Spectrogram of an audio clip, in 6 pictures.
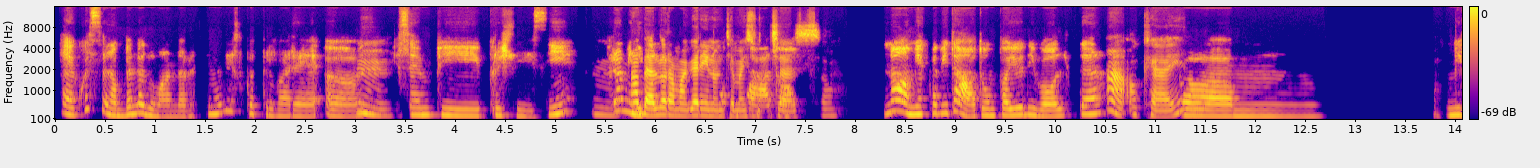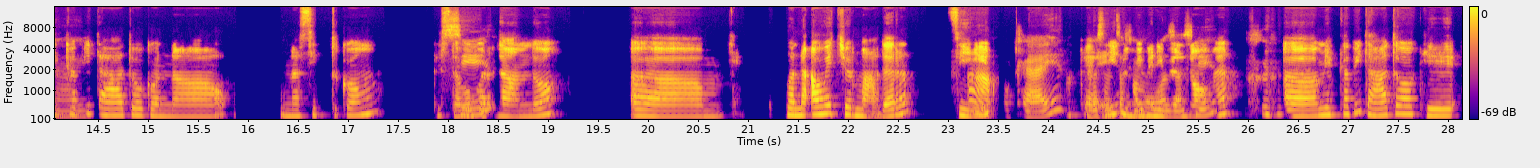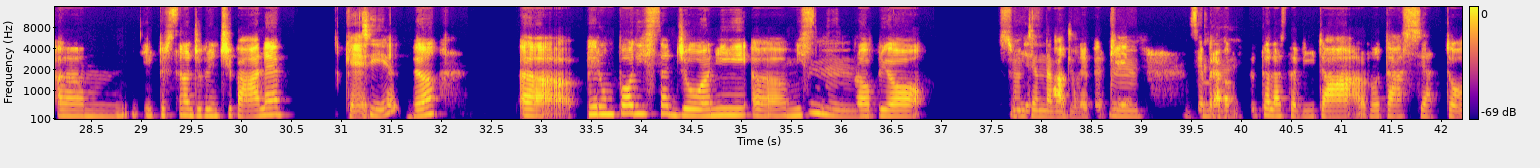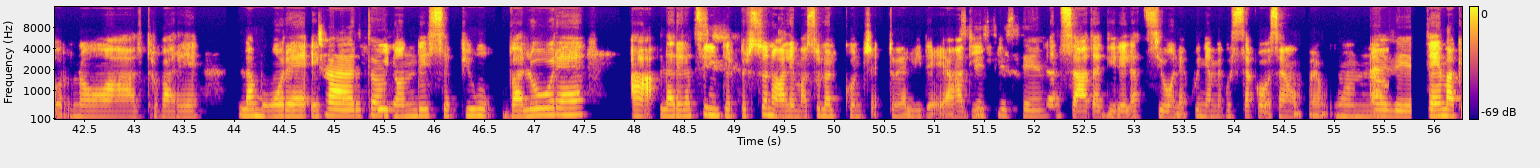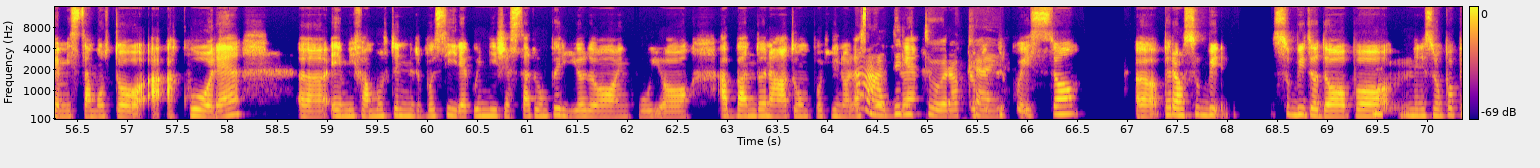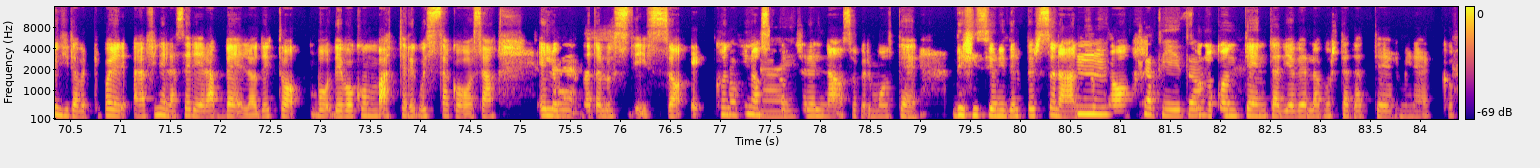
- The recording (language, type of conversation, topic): Italian, podcast, Che cosa ti fa amare o odiare un personaggio in una serie televisiva?
- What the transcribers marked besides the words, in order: other background noise; drawn out: "Uhm"; chuckle; unintelligible speech; "proprio" said as "propio"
